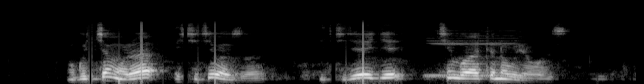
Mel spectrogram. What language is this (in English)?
Kinyarwanda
